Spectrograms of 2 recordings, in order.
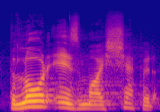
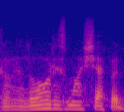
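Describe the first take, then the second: First: It is read with passion and strong feeling. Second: It is read plainly, without much feeling.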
